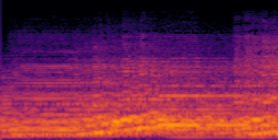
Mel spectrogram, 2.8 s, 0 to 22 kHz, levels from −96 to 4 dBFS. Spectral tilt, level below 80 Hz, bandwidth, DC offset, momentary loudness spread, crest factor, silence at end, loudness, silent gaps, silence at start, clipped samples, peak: -7 dB/octave; -68 dBFS; 10.5 kHz; under 0.1%; 7 LU; 14 dB; 0 s; -24 LUFS; none; 0 s; under 0.1%; -10 dBFS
